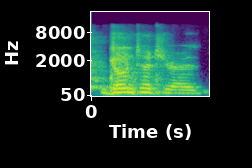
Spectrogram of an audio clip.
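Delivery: ordinary talk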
